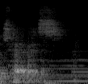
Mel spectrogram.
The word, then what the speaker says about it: Ceres: In inglese Cerere si pronuncia Ceres, quindi per me è molto più facile immaginarmi la birra, quella Ceres, Cerere.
